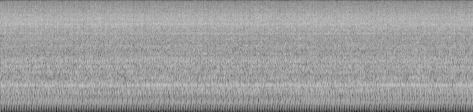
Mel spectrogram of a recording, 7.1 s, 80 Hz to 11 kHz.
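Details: John Deere E110 riding mower after deck belt replacement: steady, even engine drone with no knocks, misses or squeals. Running smoothly.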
